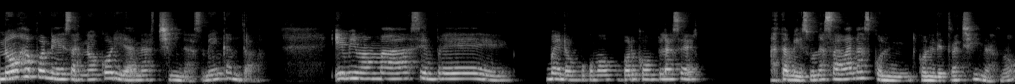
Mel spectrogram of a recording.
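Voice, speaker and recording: This woman has a fairly high voice, a Venezuelan accent and lively intonation. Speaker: psychologist. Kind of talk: podcast interview. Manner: halting.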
